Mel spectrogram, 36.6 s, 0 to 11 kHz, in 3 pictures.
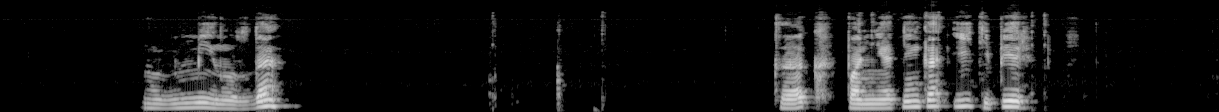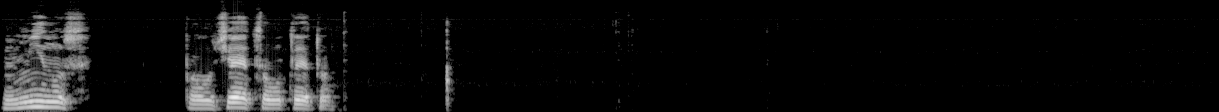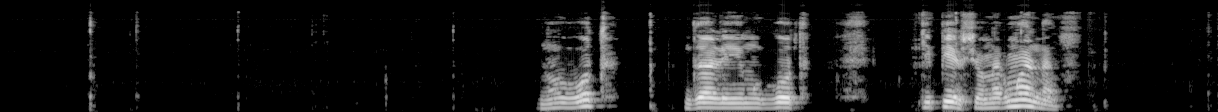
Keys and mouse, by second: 6.0-7.4 middle drag, 8.5 click, 9.4 middle click, 12.1-14.9 drag, 15.5 click, 18.3-19.4 drag, 19.8-25.3 drag, 25.8-26.9 middle drag, 27.4 click, 28.5 middle click, 30.8 KP_1, 33.9 shift+middle click, 35.1 KP_1, 36.4 click.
